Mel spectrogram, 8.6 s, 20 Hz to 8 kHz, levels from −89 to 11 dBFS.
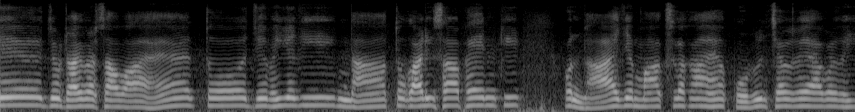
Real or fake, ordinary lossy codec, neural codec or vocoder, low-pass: fake; Opus, 64 kbps; autoencoder, 48 kHz, 32 numbers a frame, DAC-VAE, trained on Japanese speech; 7.2 kHz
